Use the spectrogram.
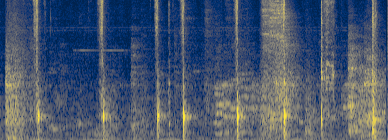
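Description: A kitchen knife slices ginger on a cutting board. There are about eight crisp, separate chops, spaced irregularly and close by, over a quiet background.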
